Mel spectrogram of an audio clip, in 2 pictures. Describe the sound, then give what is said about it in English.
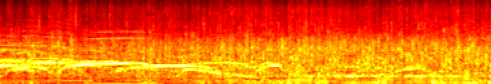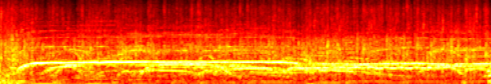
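A crowd applauds steadily and loudly for the full stretch, welcoming comedian Hannibal Buress, with whoops and cheers rising over the clapping and a few shouted voices mixed into the din. “So let's hear right now for Hannibal Buress, guys. Give it up for Hannibal.”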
